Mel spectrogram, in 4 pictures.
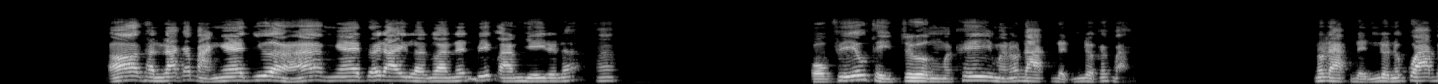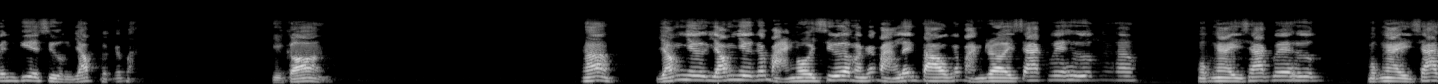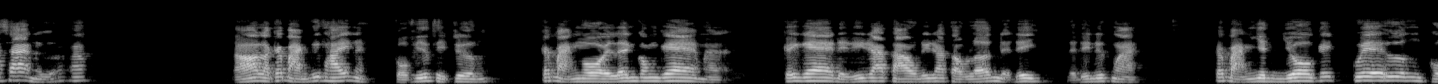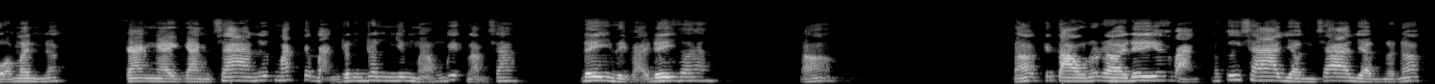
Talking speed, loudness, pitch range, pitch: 170 wpm, -17 LUFS, 110-175 Hz, 150 Hz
